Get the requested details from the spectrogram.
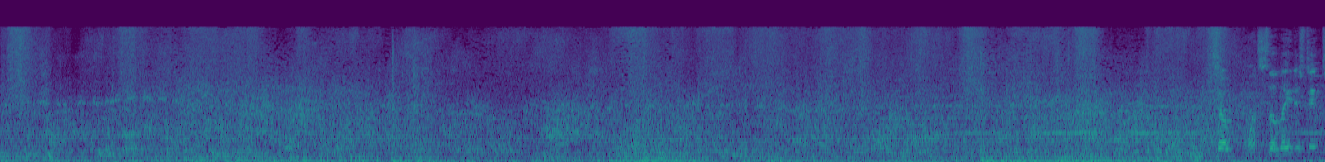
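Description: A jet thruster roars steadily.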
